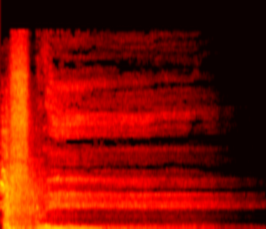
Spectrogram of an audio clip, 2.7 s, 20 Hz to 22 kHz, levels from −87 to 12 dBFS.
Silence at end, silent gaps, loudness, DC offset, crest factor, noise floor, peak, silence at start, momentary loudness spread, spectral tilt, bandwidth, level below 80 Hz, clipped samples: 0.6 s; none; -25 LUFS; under 0.1%; 20 dB; -59 dBFS; -8 dBFS; 0 s; 23 LU; -2.5 dB/octave; 19.5 kHz; -38 dBFS; under 0.1%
